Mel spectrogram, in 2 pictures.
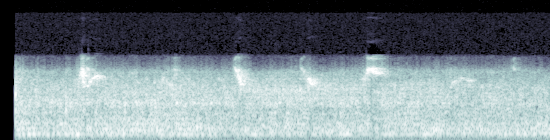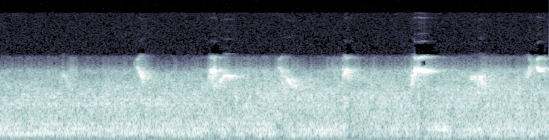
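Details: A sparrow on a balcony, waiting for spring, gives short, bright chirps at irregular intervals, about a dozen in eight seconds, over a steady background hiss of distant traffic.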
